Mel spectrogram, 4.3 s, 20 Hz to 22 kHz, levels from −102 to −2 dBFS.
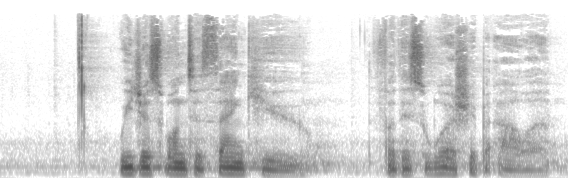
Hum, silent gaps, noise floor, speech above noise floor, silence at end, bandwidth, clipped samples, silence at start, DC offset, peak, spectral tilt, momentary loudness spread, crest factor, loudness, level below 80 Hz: none; none; -75 dBFS; 32 dB; 0.15 s; 16.5 kHz; under 0.1%; 0.6 s; under 0.1%; -12 dBFS; -3 dB/octave; 17 LU; 32 dB; -41 LUFS; -82 dBFS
